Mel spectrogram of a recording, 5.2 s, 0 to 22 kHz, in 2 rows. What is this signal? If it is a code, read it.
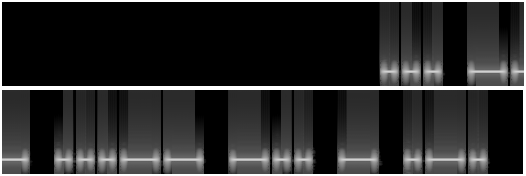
Morse code, heard as a keyed tone, about 22 wpm, 700 Hz. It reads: SM3DTR
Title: DXCC-100 Call Signs - 6 Characters - Repeated 3x - 22wpm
